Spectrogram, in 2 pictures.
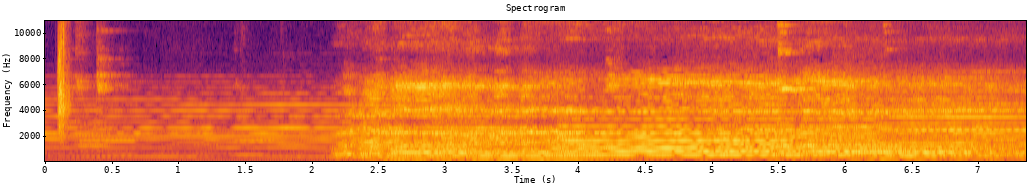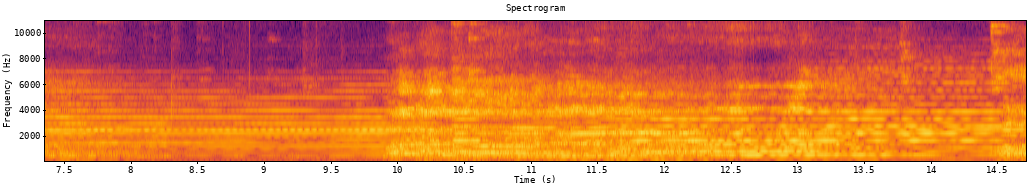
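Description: Harmonium holding a steady drone, joined about two seconds in by a man singing a devotional song, the harmonium following his melody. The singing eases off briefly and comes back strongly at about ten seconds.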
